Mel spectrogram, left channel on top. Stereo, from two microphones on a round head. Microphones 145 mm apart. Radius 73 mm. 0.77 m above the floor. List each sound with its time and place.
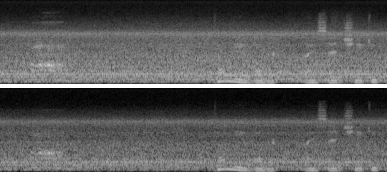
0.3 s a shout: 60° left (ahead or behind)
2.1 s a man speaking: 20° left (ahead or behind)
